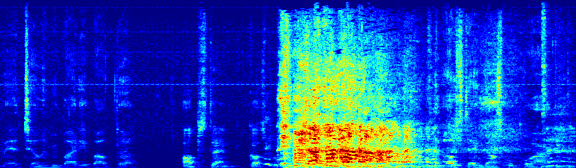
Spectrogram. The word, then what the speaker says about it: Upstand: now how do you say that in Danish upand gospel and so and so what happened was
